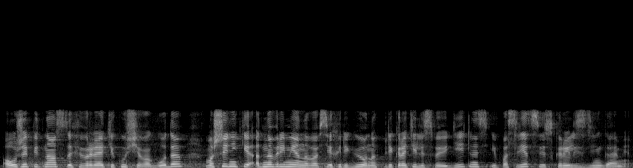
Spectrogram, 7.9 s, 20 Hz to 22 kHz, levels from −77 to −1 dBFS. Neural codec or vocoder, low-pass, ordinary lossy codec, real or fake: none; none; none; real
